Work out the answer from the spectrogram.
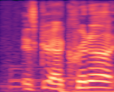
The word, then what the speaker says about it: Krita: Yeah, Krita's free. Krita is like how the British say it. Americans say Krita, but I don't think it really matters.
